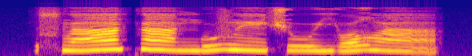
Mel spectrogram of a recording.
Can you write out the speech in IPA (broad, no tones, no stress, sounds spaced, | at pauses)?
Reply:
sʷ ãː k ãː ŋ u v ẽː ʃ uː j o ʁʷ ãː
